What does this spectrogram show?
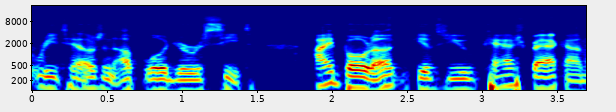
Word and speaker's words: Ibotta: Just go to the App Store or Google Play Store and download the free Ibotta app and use code LOCKEDONMLB. That's IBOTTA. Also, it's pronounced Ibotta in the Google Play or App Store and use code LOCKEDONMLB.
